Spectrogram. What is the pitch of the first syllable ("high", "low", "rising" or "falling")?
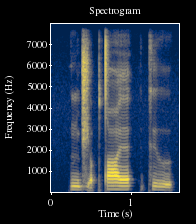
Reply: low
